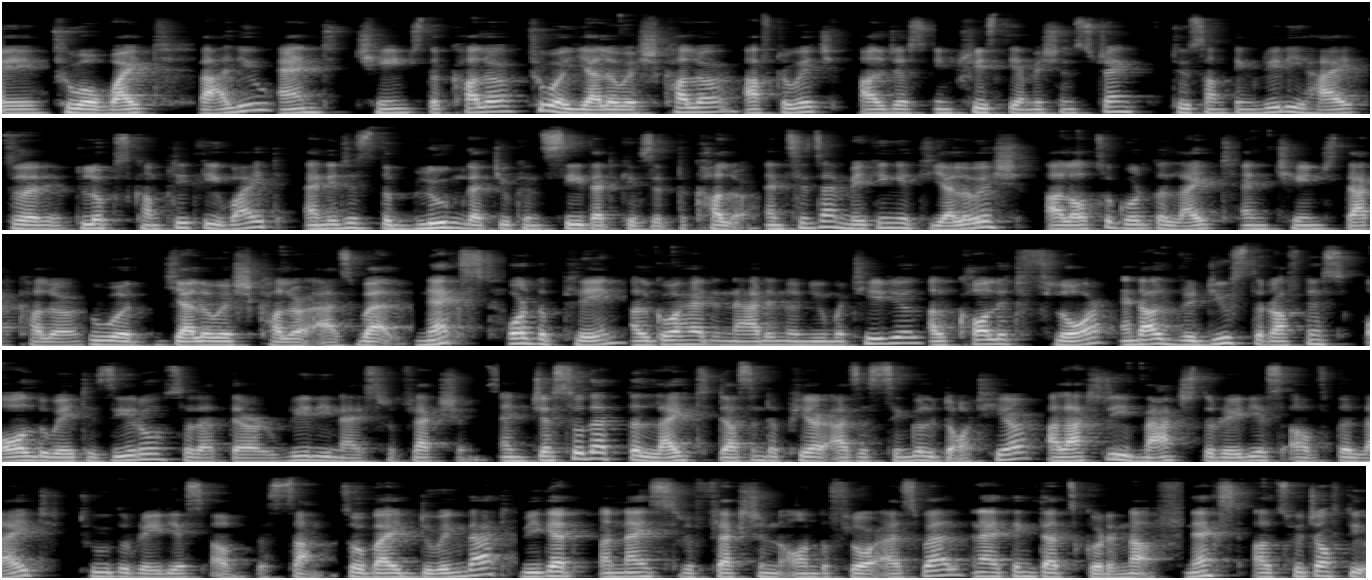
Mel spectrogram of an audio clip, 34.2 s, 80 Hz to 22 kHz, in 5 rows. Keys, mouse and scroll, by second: 4.3 click, 6.8 scroll up 2, 12.1 click, 13.1 click, 16.3 click, 17.0 click, 18.7 shift+click, 19.2 scroll down 2, 19.2 o, 19.7 click, 23.0-25.2 scroll up 3, 25.7-26.1 scroll down 2, 26.2 click, 28.0 shift+click, 29.9 click, 33.2 scroll down 2, 33.8 click.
